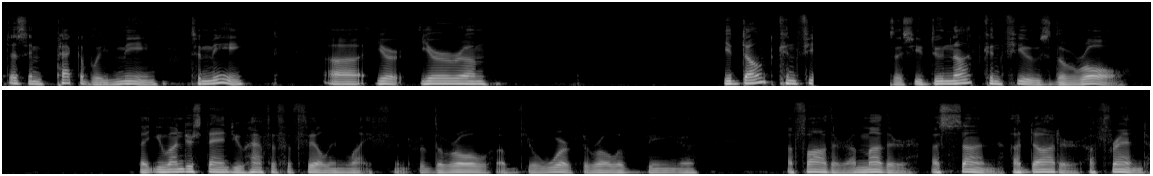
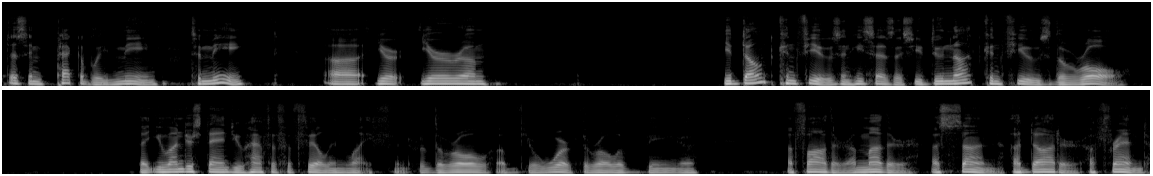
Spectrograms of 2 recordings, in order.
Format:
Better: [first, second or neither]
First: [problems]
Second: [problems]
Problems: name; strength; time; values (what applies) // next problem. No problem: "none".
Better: second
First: audio cutting out; at 8 s for 1 s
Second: none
